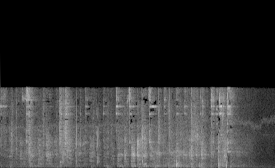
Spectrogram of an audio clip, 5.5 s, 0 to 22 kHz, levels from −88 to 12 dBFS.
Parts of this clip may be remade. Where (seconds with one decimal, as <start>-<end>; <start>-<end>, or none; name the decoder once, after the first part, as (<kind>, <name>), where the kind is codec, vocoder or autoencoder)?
none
